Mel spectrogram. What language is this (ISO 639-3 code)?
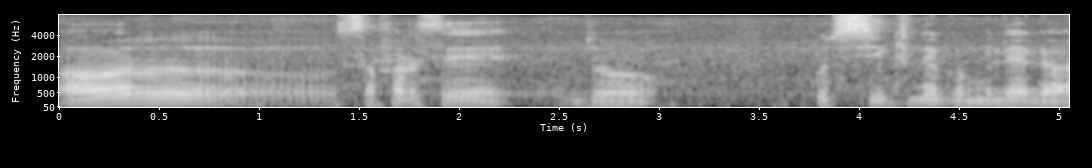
urd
